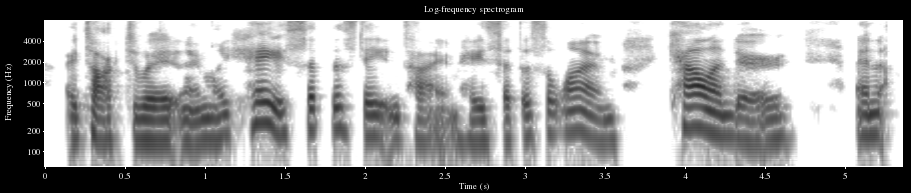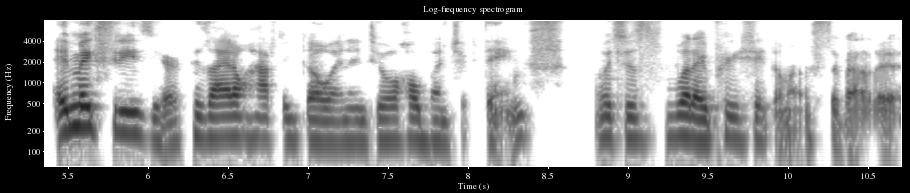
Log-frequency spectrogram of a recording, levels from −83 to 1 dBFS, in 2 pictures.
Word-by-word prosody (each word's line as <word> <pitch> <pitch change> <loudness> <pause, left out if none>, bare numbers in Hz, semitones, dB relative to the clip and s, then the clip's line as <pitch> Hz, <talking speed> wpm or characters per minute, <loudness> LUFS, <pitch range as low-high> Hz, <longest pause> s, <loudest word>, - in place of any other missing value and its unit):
I 155 - 0
talked 150 0 +1
to 150 - +1
it, 145 0 +5
and 140 - -2
I'm 135 +3 0
like, 170 +3 -3
"Hey, 255 -5 +3
set 210 +3 0
this 220 -1 -1
date 170 -1 +1
and 155 - -3
time. - - -6
Hey, 140 0 -1
set 145 +1 -4
this 165 +2 -4
alarm. 180 -5 -1 0.3
Calendar," 170 -10 +4 0.5
and 175 +1 +1 0.2
it 190 +5 +7
makes 230 0 +7
it 195 - 0
easier 155 -7 0
'cause 165 -1 -2
I 160 0 +5
don't 160 -1 +2
have 155 0 -3
to 150 - -7
go 145 -1 -1
in 140 - -7
and 140 0 -6
do 150 +2 -4
a - - -2
whole 150 0 0
bunch 140 -2 -8
of - - -22
things, 165 +2 -7 0.2
which 160 0 -4
is 155 0 -3
what 165 0 +3
I 150 - +7
appreciate 150 +1 -4
the - - -8
most - - -10
about - - -5
it. - - -5
155 Hz, 260 wpm, -24 LUFS, 150-175 Hz, 0.5 s, it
